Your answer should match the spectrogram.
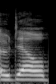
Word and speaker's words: Odle: Now it's spelled O-D-L-E. A couple of places I heard it pronounced Odell, but like by and large, Odle.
